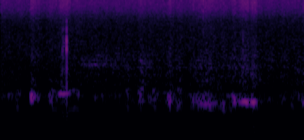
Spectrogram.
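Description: Faint cooing of domestic racing pigeons, with a single light click about half a second in.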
